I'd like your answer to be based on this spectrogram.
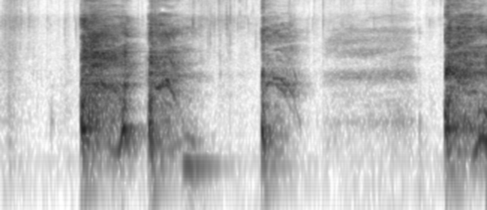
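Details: Three quick harsh dry-sounding coughs, a brief pause, then another cough, from a woman with a persistent cough that has not cleared despite treatment including IV drips.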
